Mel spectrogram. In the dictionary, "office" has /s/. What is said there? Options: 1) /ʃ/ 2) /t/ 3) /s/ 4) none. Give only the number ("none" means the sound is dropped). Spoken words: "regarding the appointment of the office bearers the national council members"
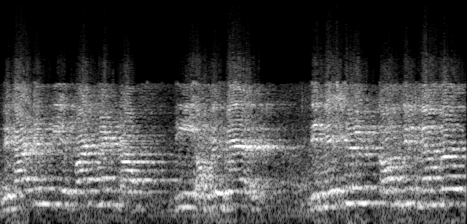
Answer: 4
